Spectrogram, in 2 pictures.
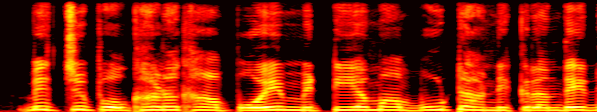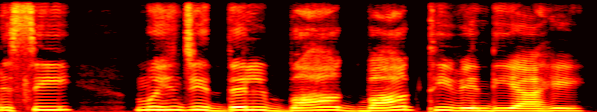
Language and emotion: Sindhi, happy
